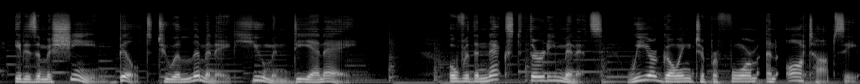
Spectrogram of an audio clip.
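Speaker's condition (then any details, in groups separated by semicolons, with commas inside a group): No condition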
